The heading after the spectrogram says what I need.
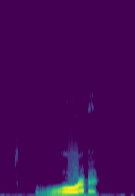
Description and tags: Frog Ribbit
A prototypical frog sound, created by modifying a human voice.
